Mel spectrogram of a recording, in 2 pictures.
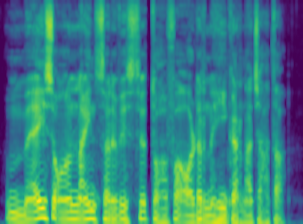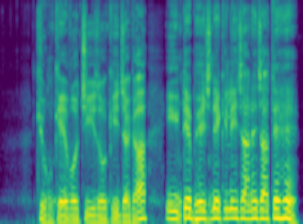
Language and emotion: Urdu, fearful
